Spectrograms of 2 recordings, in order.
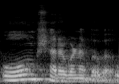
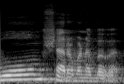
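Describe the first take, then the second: Both takes have the same delivery.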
